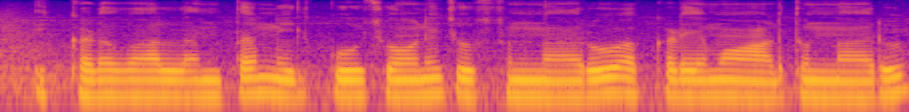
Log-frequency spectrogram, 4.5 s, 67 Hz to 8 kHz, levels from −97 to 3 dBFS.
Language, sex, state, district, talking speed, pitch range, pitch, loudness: Telugu, male, Telangana, Karimnagar, 80 wpm, 130-135 Hz, 130 Hz, -16 LUFS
